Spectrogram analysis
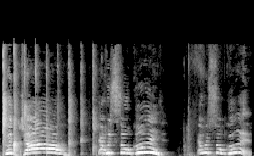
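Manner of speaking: high, drawn-out gushing to a dog; delighted praise. Real, not acted. Owner praising the dog after the first run, delighted. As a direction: gush high and proud.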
